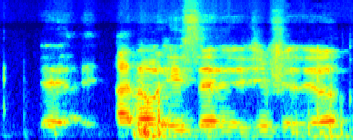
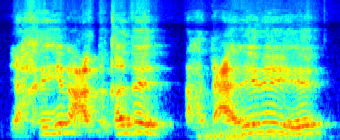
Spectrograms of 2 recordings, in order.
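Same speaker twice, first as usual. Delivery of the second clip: quick, raised Moroccan dialect; Moroccan Arabic; 6 semitones higher, faster than usual. Shown as a demonstration. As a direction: mimic Moroccans rattling off names. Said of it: "Like that, you know?".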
